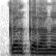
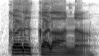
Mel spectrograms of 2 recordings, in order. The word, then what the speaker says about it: कड़कड़ाना: कुछ और शब्द देखिए, कड़कड़ाना, करकराना नहीं कड़कड़ाना।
